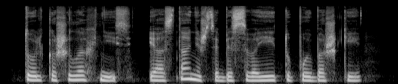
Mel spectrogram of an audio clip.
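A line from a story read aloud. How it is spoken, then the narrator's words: Furious whisper. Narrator (Russian): яростно прошептав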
